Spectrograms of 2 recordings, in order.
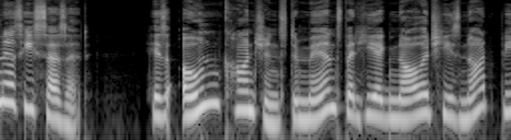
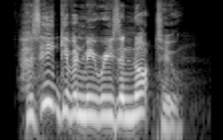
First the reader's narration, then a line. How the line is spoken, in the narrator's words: Lan Qiren counters harshly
